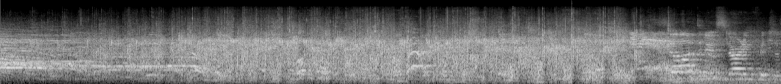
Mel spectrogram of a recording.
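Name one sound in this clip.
A group of young people applauds.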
